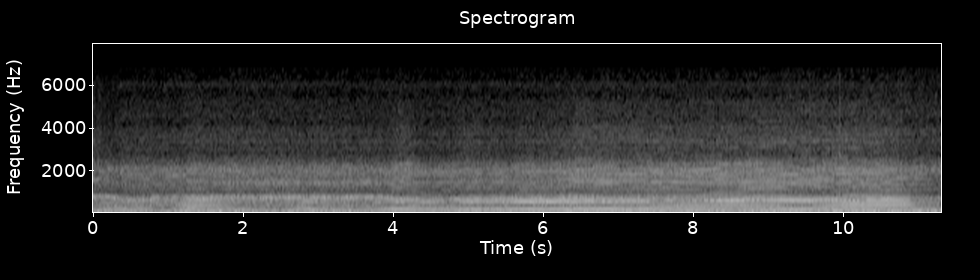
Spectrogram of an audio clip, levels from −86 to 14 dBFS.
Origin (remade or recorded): remade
